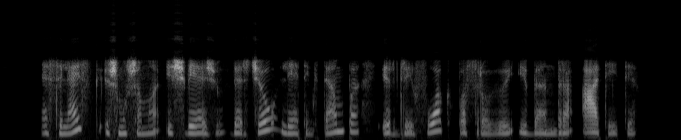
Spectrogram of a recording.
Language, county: Lithuanian, Alytus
